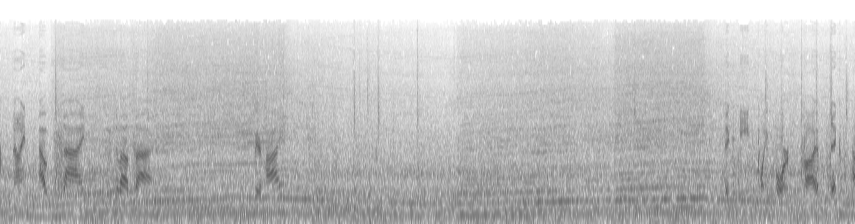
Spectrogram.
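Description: A race car engine drones steadily, rising and falling in pitch with gear changes.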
